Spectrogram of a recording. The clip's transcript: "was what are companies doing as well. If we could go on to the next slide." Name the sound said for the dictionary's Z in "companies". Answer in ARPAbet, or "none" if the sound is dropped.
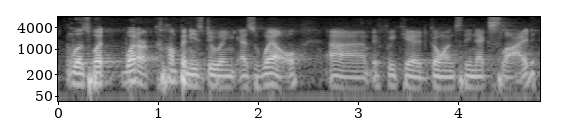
Z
